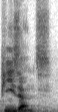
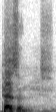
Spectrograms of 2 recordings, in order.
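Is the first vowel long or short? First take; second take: long; short. First: The first vowel is long. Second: The first vowel is short. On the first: The speaker calls it wrong. "Both pronunciations wrong" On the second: The speaker calls it right. "They have the short S sound in them"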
